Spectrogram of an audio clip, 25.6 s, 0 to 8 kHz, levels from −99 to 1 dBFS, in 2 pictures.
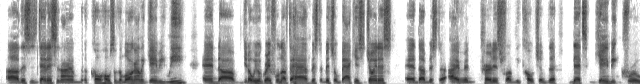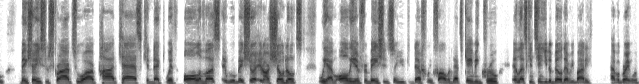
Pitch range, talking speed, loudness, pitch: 115-130 Hz, 205 wpm, -22 LUFS, 120 Hz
